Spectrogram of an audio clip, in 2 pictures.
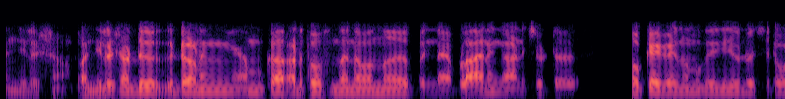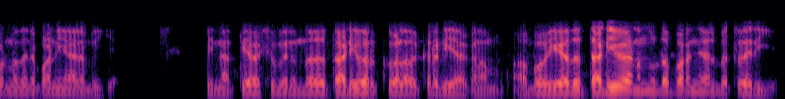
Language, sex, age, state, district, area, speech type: Malayalam, male, 30-45, Kerala, Thiruvananthapuram, urban, conversation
